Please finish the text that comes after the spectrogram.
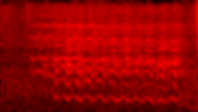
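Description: A horse in the video game Valheim gives a wavering, quavering whinny lasting over a second, fairly soft and heard alone over a low background hum.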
